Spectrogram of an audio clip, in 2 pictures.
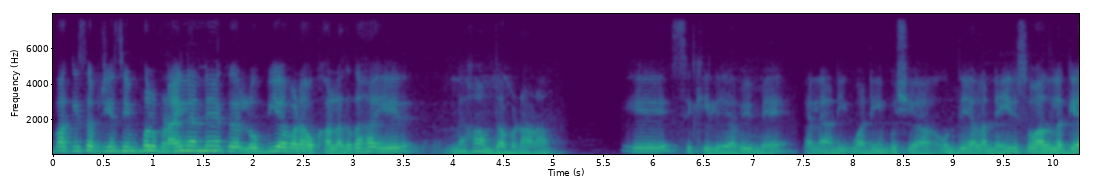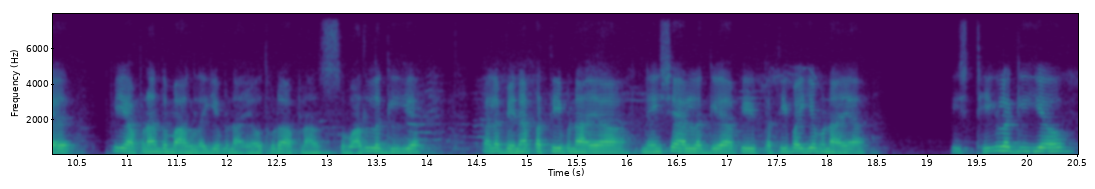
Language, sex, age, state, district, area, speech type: Dogri, female, 30-45, Jammu and Kashmir, Jammu, urban, spontaneous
